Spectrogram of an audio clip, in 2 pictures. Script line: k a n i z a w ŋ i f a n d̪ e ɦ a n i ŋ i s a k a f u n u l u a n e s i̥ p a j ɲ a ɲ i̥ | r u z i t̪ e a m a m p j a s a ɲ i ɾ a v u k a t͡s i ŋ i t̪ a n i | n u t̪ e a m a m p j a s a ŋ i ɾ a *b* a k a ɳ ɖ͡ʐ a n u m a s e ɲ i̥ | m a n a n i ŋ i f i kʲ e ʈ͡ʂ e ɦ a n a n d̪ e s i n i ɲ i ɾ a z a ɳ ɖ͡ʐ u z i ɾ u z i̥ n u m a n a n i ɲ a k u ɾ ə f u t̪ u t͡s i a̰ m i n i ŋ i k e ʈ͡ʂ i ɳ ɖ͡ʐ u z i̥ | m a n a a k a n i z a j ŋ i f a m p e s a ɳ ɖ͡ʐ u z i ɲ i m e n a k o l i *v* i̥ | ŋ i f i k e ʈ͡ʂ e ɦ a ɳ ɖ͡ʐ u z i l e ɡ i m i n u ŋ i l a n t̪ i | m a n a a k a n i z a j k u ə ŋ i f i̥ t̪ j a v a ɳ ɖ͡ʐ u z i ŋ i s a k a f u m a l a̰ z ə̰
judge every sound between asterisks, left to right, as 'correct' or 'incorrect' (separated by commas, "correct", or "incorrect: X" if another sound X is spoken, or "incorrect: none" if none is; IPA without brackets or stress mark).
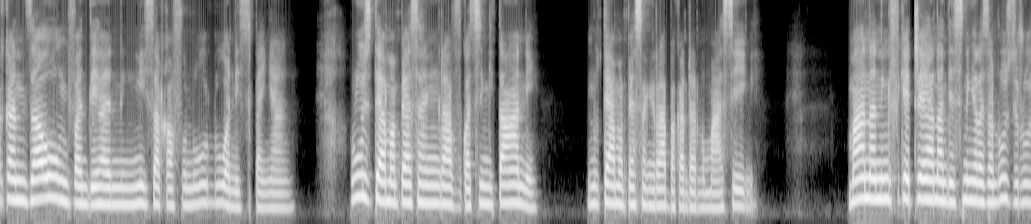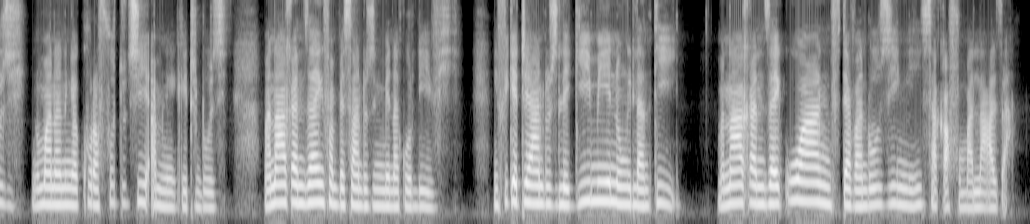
correct, correct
